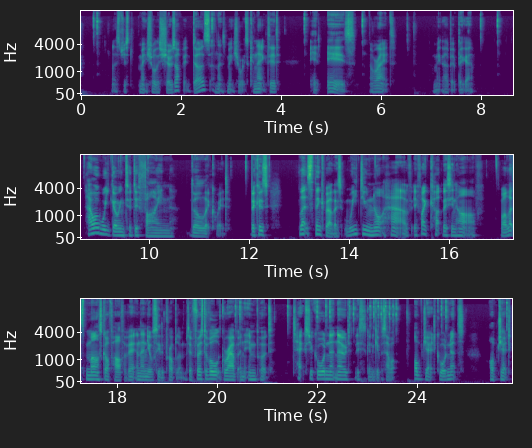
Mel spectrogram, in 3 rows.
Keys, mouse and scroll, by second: 0.1 ctrl+shift+click, 2.4 click, 5.2-5.5 drag, 5.8-6.4 ctrl+middle drag, 7.8 click, 8.5 click, 16.1-16.5 scroll down 3, 16.5 middle click, 17.0 middle click, 17.4 middle click, 17.9 typing, 18.2 click, 19.4 shift+a, 22.9 ctrl+shift+click, 23.2 ctrl+shift+click, 23.4 ctrl+shift+click, 24.3 click, 24.7 g.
